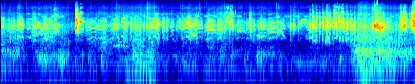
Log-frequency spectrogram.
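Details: Several budgerigars chirping while they eat: dense, fast warbling chatter with overlapping scratchy trills and short bright notes, rising to a sharper burst near the end, with soft rustling below.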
